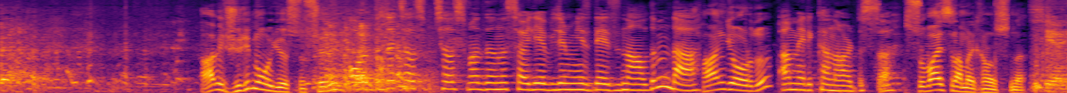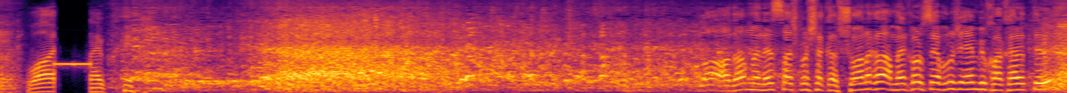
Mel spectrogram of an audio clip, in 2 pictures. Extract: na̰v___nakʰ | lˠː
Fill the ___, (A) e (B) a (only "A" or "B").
B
